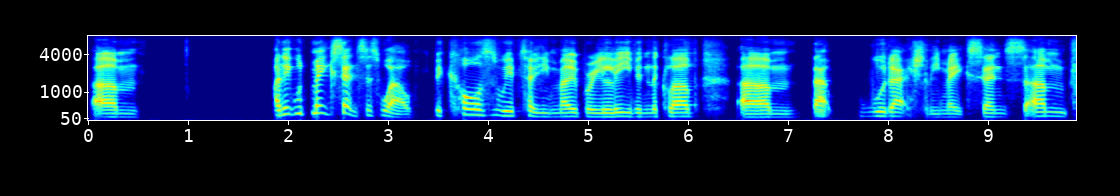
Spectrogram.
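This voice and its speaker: A man with a slightly croaky voice hosts a football fan show, talking casually and hesitantly as he thinks aloud. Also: medium pitch, pushed and bright, no echo, low-quality recording. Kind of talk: casual transfer-rumour commentary to camera.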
